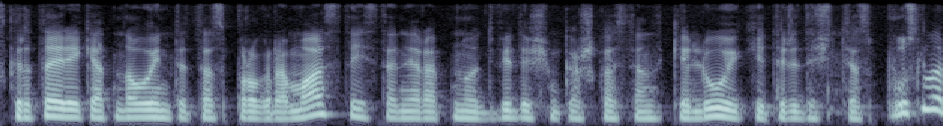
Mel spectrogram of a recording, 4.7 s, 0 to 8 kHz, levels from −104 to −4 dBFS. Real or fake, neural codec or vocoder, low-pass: real; none; 7.2 kHz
